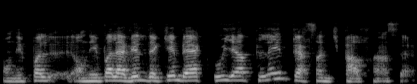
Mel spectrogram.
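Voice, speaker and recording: A man's voice: high voice, brisk, breathy edge. A man giving a fluent, persuasive informational presentation. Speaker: university representative. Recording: slightly dull, muffled recording.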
